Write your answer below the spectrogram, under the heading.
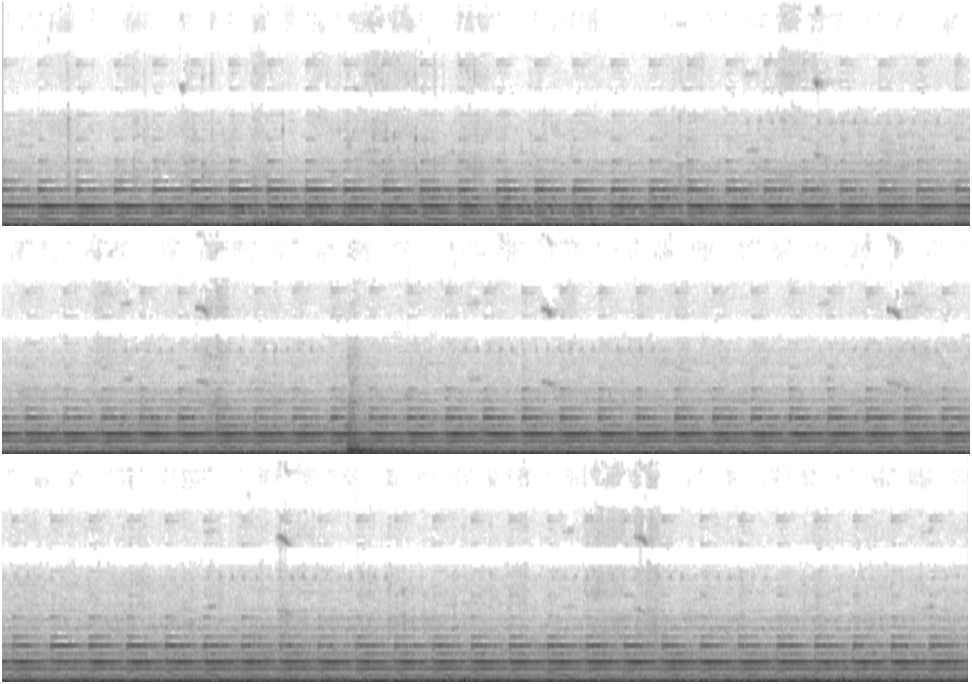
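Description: Union Pacific freight cars rolling past, a steady low rumble of wheels on rail, under the continuous ringing of a railroad grade-crossing bell. One brief clank about halfway through.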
